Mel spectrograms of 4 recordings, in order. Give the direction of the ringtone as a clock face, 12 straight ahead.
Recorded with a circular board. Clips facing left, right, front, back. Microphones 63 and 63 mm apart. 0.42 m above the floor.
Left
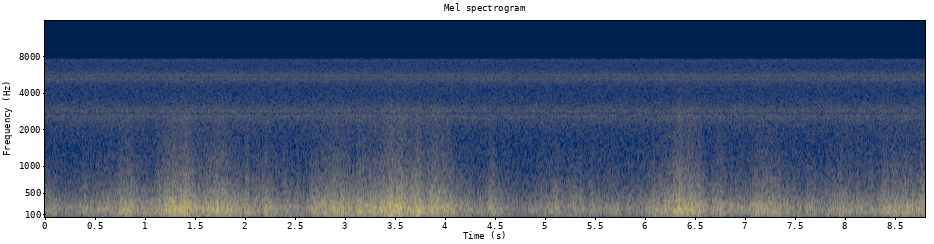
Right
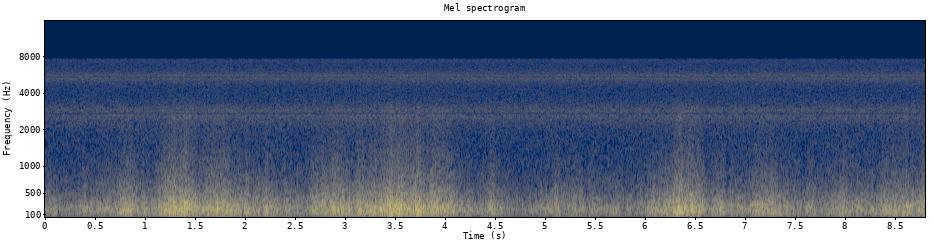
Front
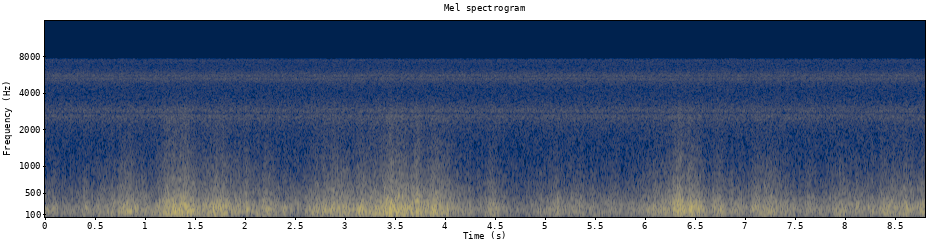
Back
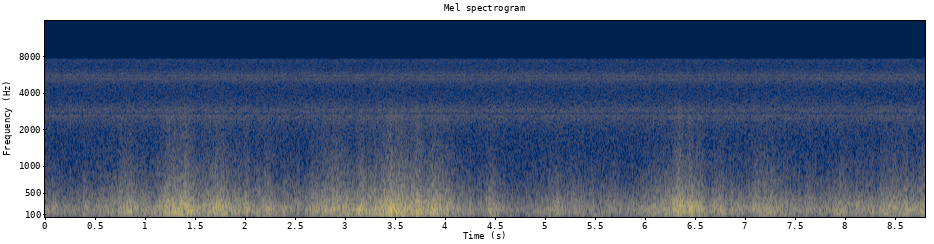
No ringtone in this recording.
